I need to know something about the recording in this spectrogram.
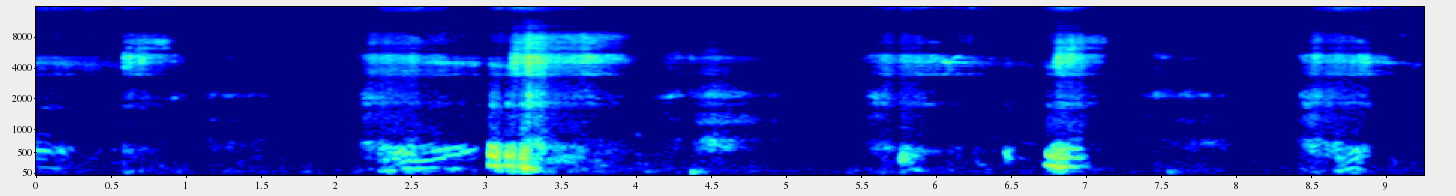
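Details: Son with epilepsy snoring during sleep at night: irregular noisy breaths with rough, whistly snoring sounds on several breaths.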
